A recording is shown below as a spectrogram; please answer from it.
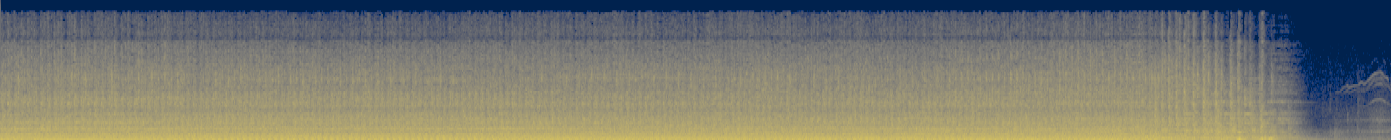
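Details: Troy-Bilt Pony riding mower, single-cylinder engine, first start on choke after a loose fuse block connection was found: steady even beat, idle slightly high, throttles up cleanly and returns to idle, then shuts off. Normal idle, slightly high.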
